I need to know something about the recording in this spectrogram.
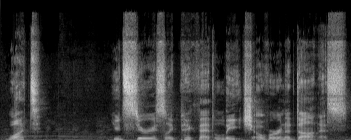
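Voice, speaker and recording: A man performs a cocky male werewolf of a rival pack in an audio drama. He is low and gravelly and takes his time. His delivery is smug, flirtatious and theatrical, made to needle. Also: lively intonation, measured pace, fairly bright tone, soft background music, heavily acted. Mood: mock offended. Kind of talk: audio roleplay drama acting.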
